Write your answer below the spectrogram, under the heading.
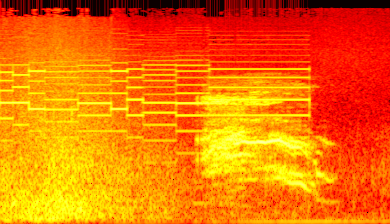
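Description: phone ringtone ringing

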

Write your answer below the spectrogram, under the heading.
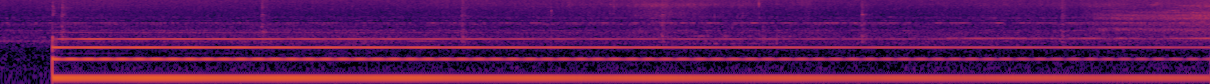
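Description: meditation bell ringing

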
